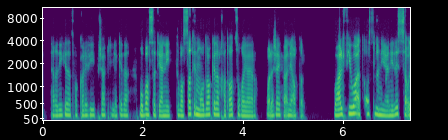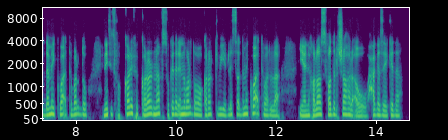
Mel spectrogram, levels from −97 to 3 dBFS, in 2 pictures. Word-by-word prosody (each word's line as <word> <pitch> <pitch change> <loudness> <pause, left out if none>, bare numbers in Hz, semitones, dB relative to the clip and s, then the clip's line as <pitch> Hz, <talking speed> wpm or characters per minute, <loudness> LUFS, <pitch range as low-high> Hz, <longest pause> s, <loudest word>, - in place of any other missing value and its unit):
تاخديه 150 0 -2
كده 160 -2 0
تفكري 150 0 -5
فيه 160 0 -3
بشكل 160 -2 -5
كده 150 -1 -3 0.2
مُبسَّط، 155 -1 +2
يعني 140 0 +1
تبسَّطي 175 +5 +2
الموضوع 170 0 +4
كده 175 -1 +1
لخطوات 155 0 -2
صغيرة، 140 -2 -2 0.2
والّا - - 0
شايفة 165 +2 -1
أنهي 150 -1 0
أفضل؟ - - -7 0.6
وهل 160 +3 +6
في 200 - +2
وقت 210 +2 +6
أصلًا 185 -3 +1
يعني 145 -1 +1
لسّه 185 +4 +1
قُدّامِك 175 +3 +1
وقت 180 -1 -1
برضه 175 -1 -1 0.3
إن - - +1
أنتِ 175 +2 +3
تفكّري 195 +3 0
في - - -10
القرار 180 +4 +2
نَفْسه 190 -3 0
كده، 180 +1 0
لإن 185 +1 +4
برضه 190 -1 0
هو 165 -2 +1
قرار 155 +4 -2
كبير، 165 -2 -3
لسّه 180 +1 -1
قُدّامِك 185 +5 -1
وقت 215 -4 +1
والّا 155 -2 -1 0.4
يعني 145 0 +3
خلاص، 165 +3 +3
فاضل 170 0 +1
شهر 175 -4 +2
أو 130 - -3
حاجة 160 - 0
زي 150 -2 -2
كده؟ 150 0 -4
165 Hz, 205 wpm, -22 LUFS, 150-180 Hz, 0.6 s, وهل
